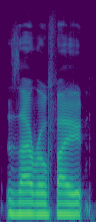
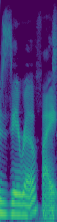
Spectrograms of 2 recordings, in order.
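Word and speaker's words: xerophyte: okay and for the only word we have zyro fight I believe that's how you say it I don't know what this is but I love it or zero fight let her spell it x e r o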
